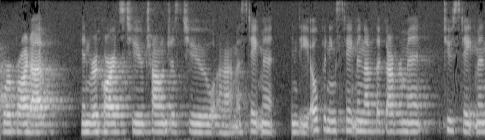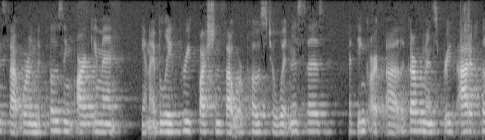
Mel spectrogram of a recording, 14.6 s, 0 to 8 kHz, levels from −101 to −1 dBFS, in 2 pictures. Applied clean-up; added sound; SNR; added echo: neural mask model Resemble Enhance denoiser.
